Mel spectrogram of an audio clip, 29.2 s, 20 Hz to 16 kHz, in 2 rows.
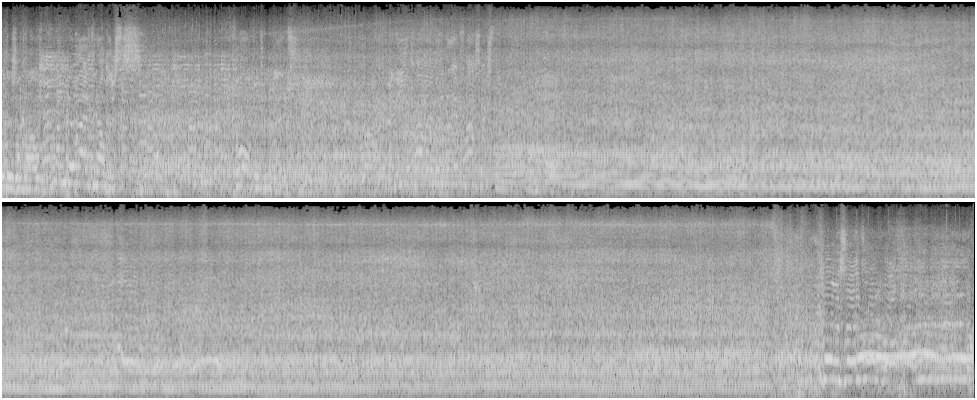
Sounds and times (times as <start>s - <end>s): Speech: 5.5s - 8.4s, 26.9s - 29.2s.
